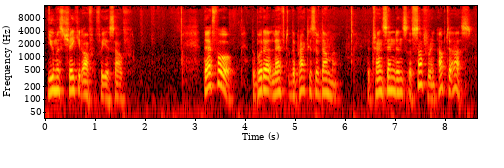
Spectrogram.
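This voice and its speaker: Male monk reading aloud; animated, melodic delivery, calm and reflective. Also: on the high side, moderate pace. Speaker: Buddhist monk reading teachings. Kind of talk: reading a dharma talk aloud.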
